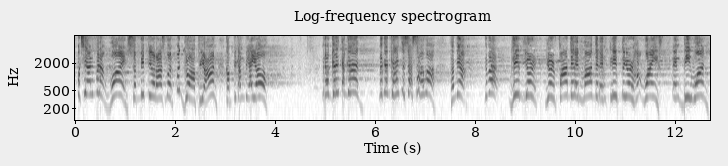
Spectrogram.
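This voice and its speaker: A man's voice: extremely high pitch, normal speed. A man with a Filipino accent preaching a sermon, switching between Tagalog and English and acting out the voices of complainers. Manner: animated, mixes Tagalog and English, acts out complainers. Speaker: pastor. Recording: long hall reverb.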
